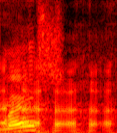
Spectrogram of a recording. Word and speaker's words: Las: sorry in las vegas people still say loss i don't know why it's pronounced less but the world still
